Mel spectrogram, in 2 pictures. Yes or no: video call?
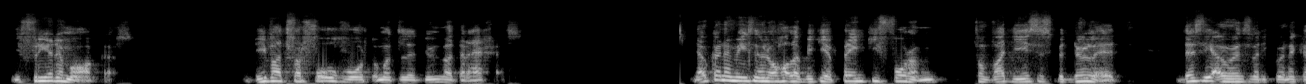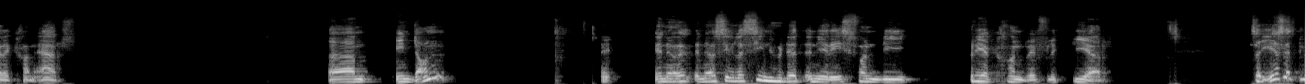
yes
